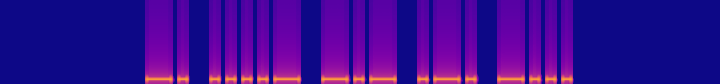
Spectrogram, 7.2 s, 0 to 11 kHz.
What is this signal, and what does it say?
Morse code, heard as a keyed tone, about 15 wpm, 700 Hz. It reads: N4KRB
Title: USA Call Signs - 5 Characters - Repeated 2x - 15wpm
